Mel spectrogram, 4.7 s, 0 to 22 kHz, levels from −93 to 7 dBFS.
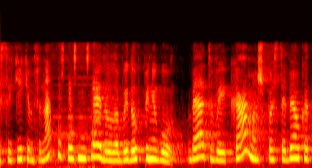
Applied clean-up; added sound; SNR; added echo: neural separator model SepFormer DNS4.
